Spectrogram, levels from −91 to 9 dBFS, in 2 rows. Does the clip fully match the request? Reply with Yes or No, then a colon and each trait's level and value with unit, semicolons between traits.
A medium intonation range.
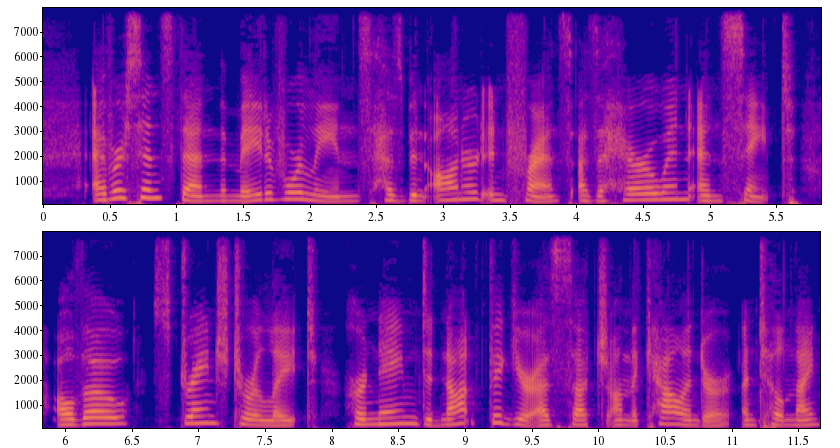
Yes: average, 3.9 semitones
